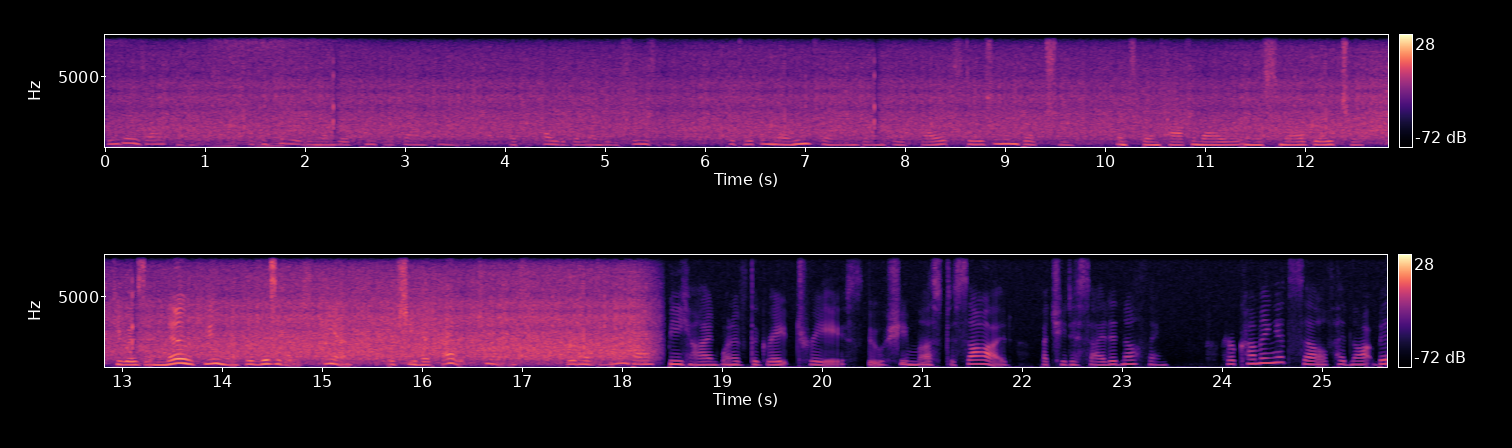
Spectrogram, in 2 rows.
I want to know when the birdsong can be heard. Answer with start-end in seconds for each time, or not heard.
not heard.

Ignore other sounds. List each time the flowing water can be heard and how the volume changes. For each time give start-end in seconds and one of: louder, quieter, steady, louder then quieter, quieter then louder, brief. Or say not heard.
0.0-18.4 louder.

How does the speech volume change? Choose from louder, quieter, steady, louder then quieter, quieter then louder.
louder then quieter.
